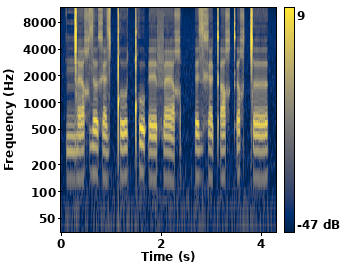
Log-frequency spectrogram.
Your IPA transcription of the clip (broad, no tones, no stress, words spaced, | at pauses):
ŋ͡ǀæχ zɜxæzǃɤ ǃʰoʔɛ fæχ | ɛzxækʼaχ kʼɜχǀɜ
